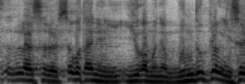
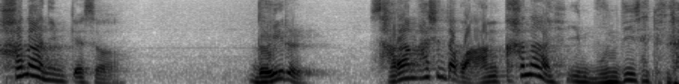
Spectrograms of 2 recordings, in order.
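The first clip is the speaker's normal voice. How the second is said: plain, direct Gyeongsang dialect speech. Retelling what a pastor said when entering a lecture: imitating a Gyeongsang dialect. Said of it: "경상도 사투리로".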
